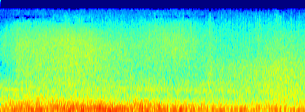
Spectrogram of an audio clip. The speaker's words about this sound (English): Here comes the tsunami.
